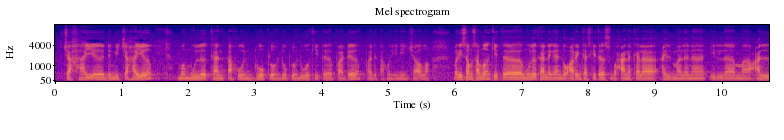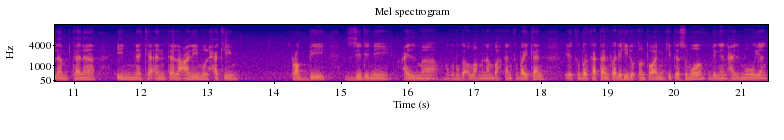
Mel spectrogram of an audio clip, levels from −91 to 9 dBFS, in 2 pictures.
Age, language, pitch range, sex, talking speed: 40-59, Malayalam, 100-120 Hz, male, 130 wpm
